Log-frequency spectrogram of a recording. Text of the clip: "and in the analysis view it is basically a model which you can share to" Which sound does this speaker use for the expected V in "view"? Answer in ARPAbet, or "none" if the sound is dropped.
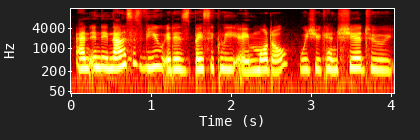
V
